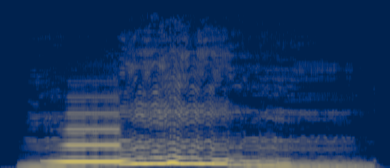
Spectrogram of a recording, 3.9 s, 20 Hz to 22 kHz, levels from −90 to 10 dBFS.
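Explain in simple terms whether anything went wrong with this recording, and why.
A microphone picked up the loudspeaker it was feeding, and the loop kept amplifying one pitch. This loudspeaker feedback squeal appears at 0.40 s as a 1 kHz tone that swells over about a third of a second, sits above the music, and stops at 1.35 s.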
